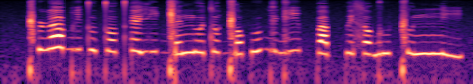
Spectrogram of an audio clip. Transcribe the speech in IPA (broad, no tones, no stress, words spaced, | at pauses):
ǁʰʊɳa bit̪ʊ t̪ɔt̪ʰɛji ɡ͡ǁɛn̪ʊ toɡ͡ǁɔpu ɡɛɡipːa pːɪsɔɡuǁu nːi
